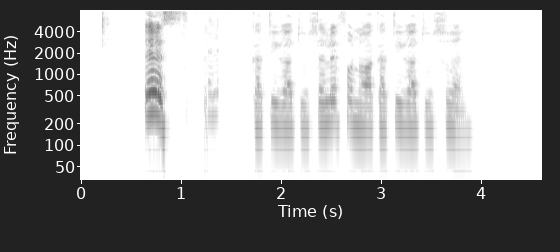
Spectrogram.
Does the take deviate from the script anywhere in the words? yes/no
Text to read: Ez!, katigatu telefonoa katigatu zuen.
no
